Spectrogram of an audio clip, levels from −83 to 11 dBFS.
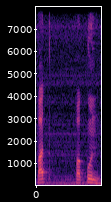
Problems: constant background noise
